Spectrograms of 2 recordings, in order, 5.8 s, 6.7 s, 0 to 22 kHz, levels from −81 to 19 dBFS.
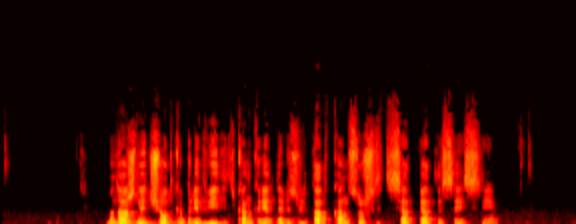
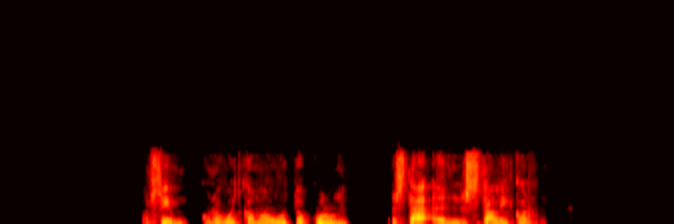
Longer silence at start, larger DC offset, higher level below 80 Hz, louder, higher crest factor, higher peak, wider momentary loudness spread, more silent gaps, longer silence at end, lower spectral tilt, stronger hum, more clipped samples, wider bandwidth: second, 1.05 s vs 1.45 s; neither; first, -62 dBFS vs -70 dBFS; about the same, -21 LUFS vs -23 LUFS; about the same, 20 dB vs 22 dB; about the same, -2 dBFS vs -4 dBFS; second, 8 LU vs 13 LU; second, none vs 1.92-2.02 s, 3.53-3.64 s, 3.75-3.88 s; second, 0.8 s vs 1.35 s; about the same, -3.5 dB/octave vs -4 dB/octave; neither; neither; first, 12.5 kHz vs 7.6 kHz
